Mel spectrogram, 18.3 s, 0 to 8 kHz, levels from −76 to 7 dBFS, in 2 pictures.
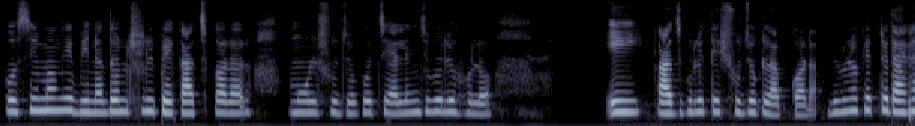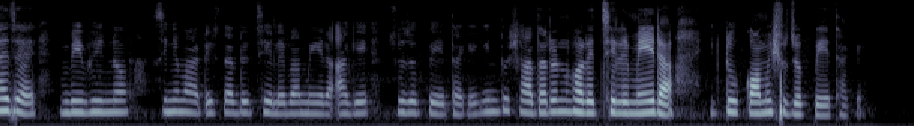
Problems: background sounds at intervals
